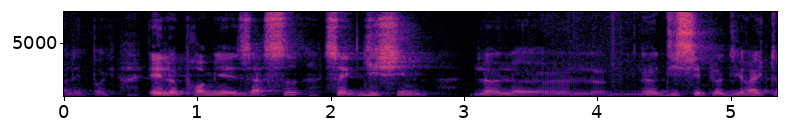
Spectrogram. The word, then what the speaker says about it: Zasu: Alors il y a aussi une prononciation très fréquente au Japon de Zasu, c'est Zazu. Mais évidemment, vous voyez qu'en français, le grand Zazu du Tendai ne sonne pas de la même façon, donc je préfère garder la prononciation Zasu, le grand Zasu du Tendai.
